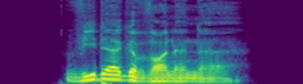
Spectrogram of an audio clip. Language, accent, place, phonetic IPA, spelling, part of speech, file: German, Germany, Berlin, [ˈviːdɐɡəˌvɔnənə], wiedergewonnene, adjective, De-wiedergewonnene.ogg
- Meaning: inflection of wiedergewonnen: 1. strong/mixed nominative/accusative feminine singular 2. strong nominative/accusative plural 3. weak nominative all-gender singular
